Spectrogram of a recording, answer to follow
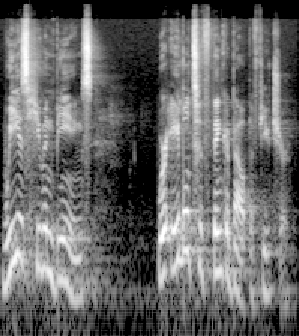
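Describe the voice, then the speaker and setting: Man, pastor, conversational sermon, joking with the congregation, fairly high voice, long church-hall reverb. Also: big pitch swings, moderate pace, warm tone. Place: church sanctuary.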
